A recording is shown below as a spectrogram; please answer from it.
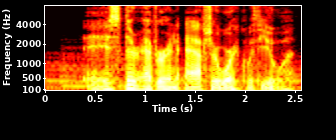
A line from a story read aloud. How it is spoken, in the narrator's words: I chuckled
